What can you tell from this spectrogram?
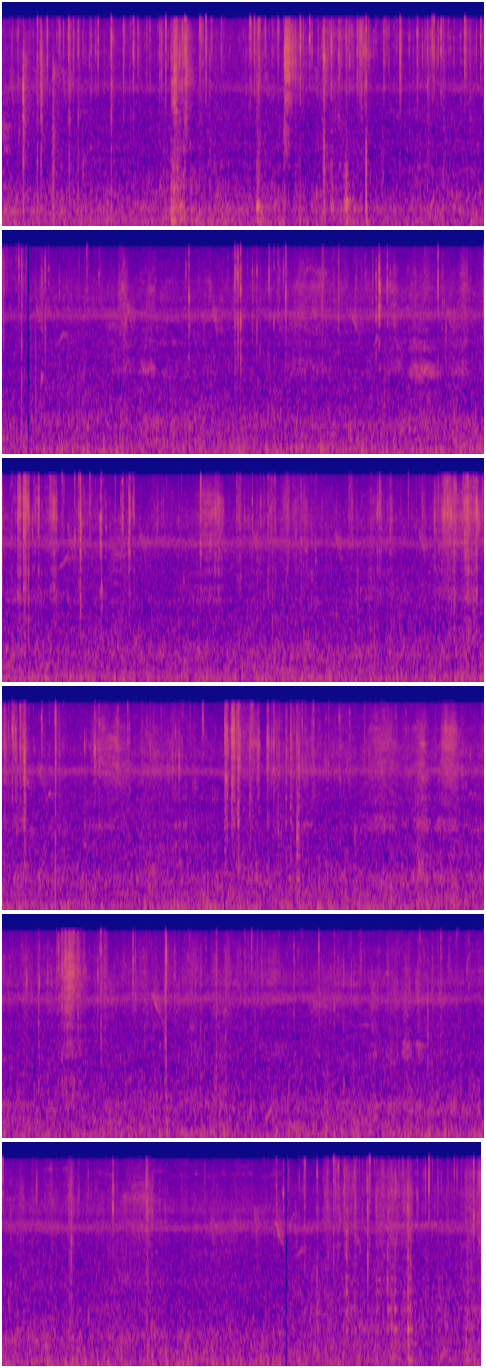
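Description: Wood fire crackling, with scattered sharp snaps and pops from burning twigs and a green bamboo cooking tube, and some rustling and knocking as sticks and the tube are handled. A steady high hum runs underneath.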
